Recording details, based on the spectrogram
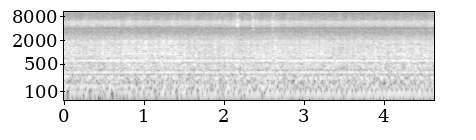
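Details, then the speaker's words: "Ol Green", cold start at 25 degrees in snow, warming up: even, steady idle with a smooth low rumble and no ticks, knocks or hunting; normal cold idle. "there you go fire it up going to run for a while gotta let it warm up for a little bit"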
